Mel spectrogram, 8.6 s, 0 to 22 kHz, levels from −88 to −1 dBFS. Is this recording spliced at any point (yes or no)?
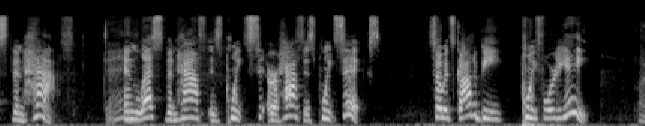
no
